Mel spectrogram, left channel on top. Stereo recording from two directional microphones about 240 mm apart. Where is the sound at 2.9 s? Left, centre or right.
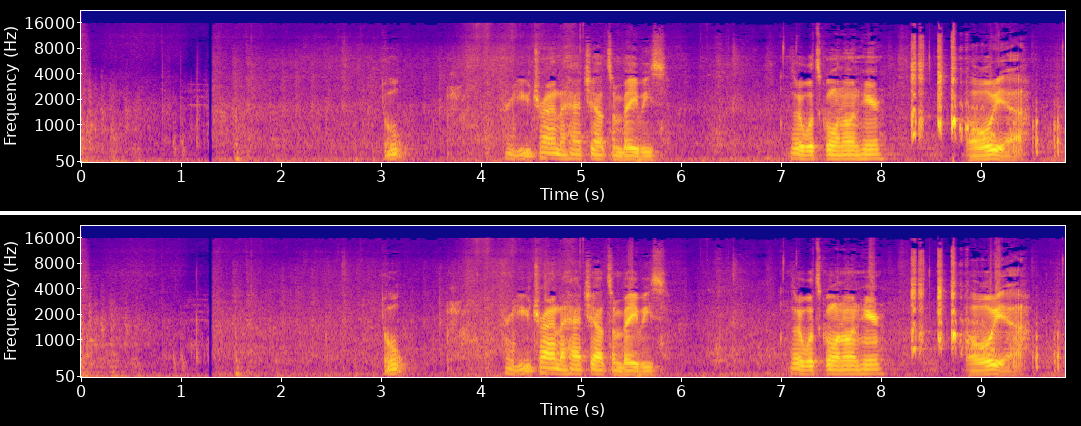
Centre.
